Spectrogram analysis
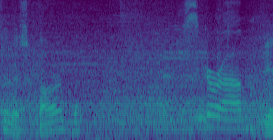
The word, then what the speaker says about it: Scarab: How do you pronounce it? A scarab?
